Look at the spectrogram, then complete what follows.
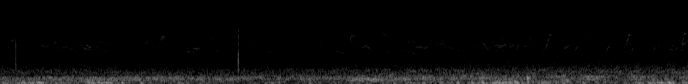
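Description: Wind rumbling on the microphone, with several small birds chirping and twittering throughout. A single light click about two and a half seconds in, the putter striking the golf ball.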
